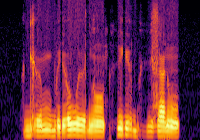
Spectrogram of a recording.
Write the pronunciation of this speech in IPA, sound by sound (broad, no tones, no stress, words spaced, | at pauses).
ɡʲə˞ mbɘɾʲɔ wɘ dɔ̃kʰi ɾʲɘbʱiza ɾõ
